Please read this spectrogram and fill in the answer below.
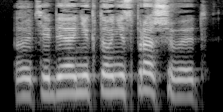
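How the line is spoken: Grim curt retort. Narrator (Russian): мрачно отрезал Руперт

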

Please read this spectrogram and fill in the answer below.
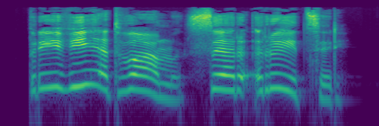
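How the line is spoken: Loud call. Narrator (Russian): громко окликнул его отец Тук

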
